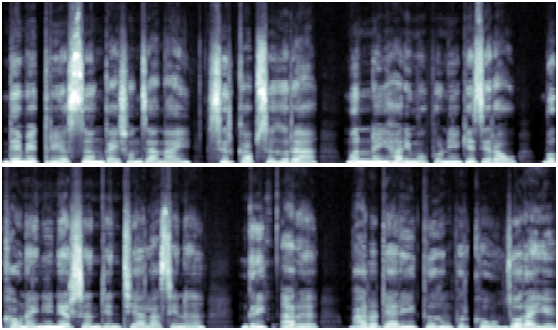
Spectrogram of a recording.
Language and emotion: Bodo, neutral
